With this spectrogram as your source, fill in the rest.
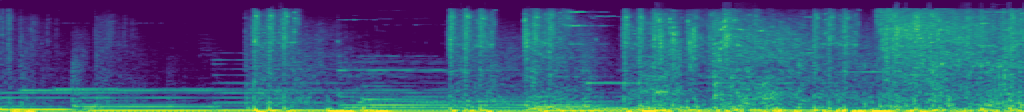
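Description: Bursts of rapid gunfire in the video game Fortnite, growing denser and more continuous toward the end, layered over tonal game sounds.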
